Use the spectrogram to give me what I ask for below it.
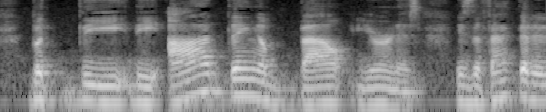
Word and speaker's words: Uranus: A lot of people mispronounce and they try to say Uranus, but it is actually Uranus.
